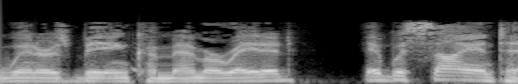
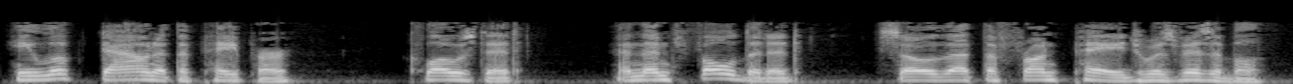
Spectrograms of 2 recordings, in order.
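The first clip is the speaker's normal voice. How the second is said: ordinary delivery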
